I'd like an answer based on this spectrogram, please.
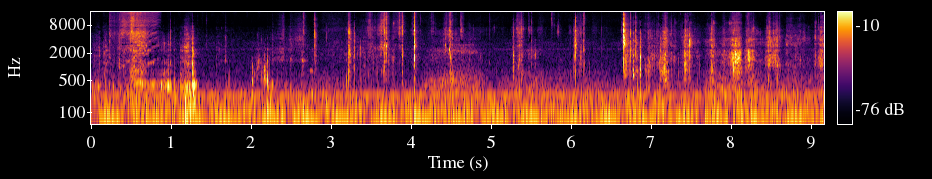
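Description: Faint rustling of a small plastic zip bag and light scattered clicks of metal hook-and-eye clasps being handled by hand, over a steady low electrical hum.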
